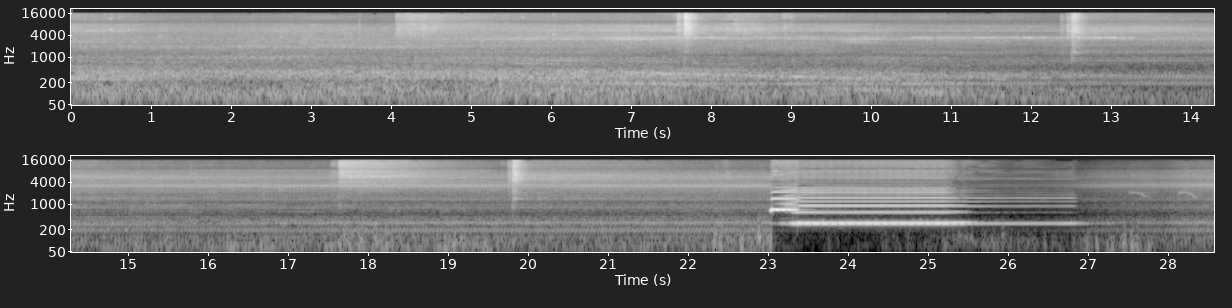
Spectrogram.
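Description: An EMU local train running past on the rails, its rumble fading away over the first dozen seconds. Near the end, a loud horn of several steady tones sounds for about two and a half seconds.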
